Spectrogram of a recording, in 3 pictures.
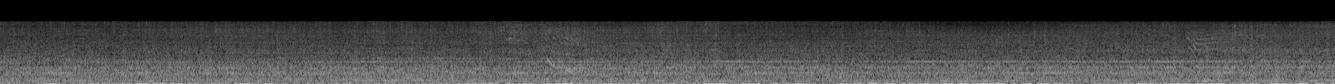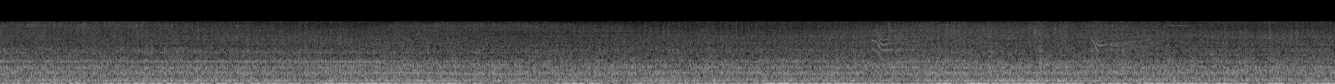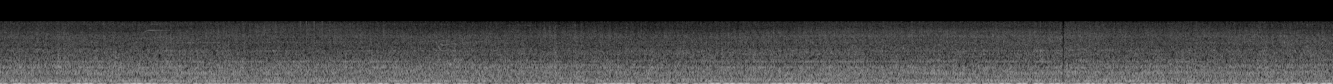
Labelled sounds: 0.6	1.1	killer whale, southern Alaska resident, 3.6 to 7.6 kHz
4.7	6.0	killer whale, southern Alaska resident, 0.88 to 8.0 kHz
11.5	12.9	killer whale, southern Alaska resident, 1.1 to 8.0 kHz
21.8	23.0	killer whale, southern Alaska resident, 1.1 to 4.8 kHz
24.0	24.9	killer whale, southern Alaska resident, 0.85 to 4.7 kHz
28.0	28.6	killer whale, southern Alaska resident, 4.5 to 5.1 kHz
30.9	31.6	killer whale, southern Alaska resident, 0.95 to 5.0 kHz

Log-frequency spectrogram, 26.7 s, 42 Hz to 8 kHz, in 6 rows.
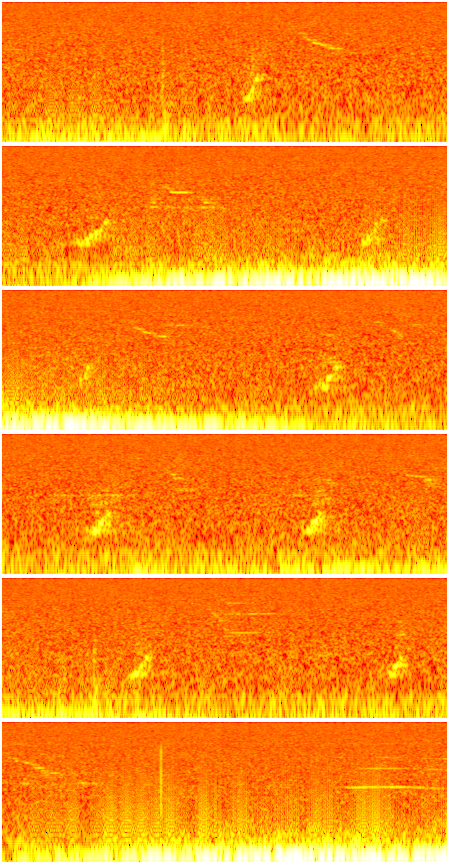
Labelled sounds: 3.1	3.4	humpback whale, 1.3 to 1.8 kHz
7.1	7.4	humpback whale, 1.3 to 1.5 kHz
10.2	10.6	humpback whale, 1.3 to 2.0 kHz
17.4	17.7	humpback whale, 1.3 to 1.8 kHz
20.1	20.5	humpback whale, 0.93 to 2.2 kHz
22.6	22.9	humpback whale, 1.1 to 1.5 kHz
25.8	26.2	humpback whale, 1.3 to 1.4 kHz

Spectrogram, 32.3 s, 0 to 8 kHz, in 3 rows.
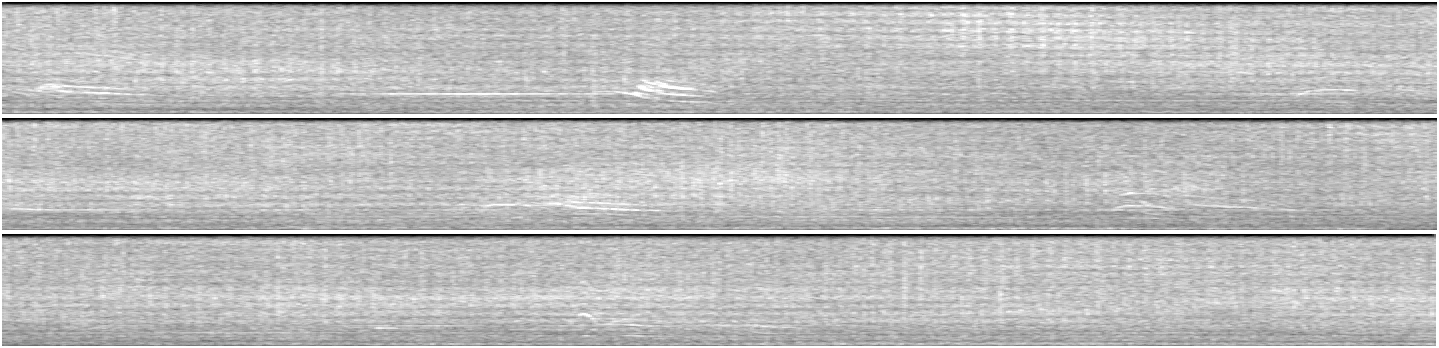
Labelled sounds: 0.4	1.1	killer whale, Bigg's (transient), 1.4 to 2.1 kHz
2.8	3.3	vessel noise, 1.4 to 1.5 kHz
4.4	5.4	killer whale, Bigg's (transient), 0.80 to 2.4 kHz
9.7	10.2	killer whale, Bigg's (transient), 1.3 to 1.8 kHz
10.8	11.1	killer whale, Bigg's (transient), 1.4 to 1.6 kHz
14.3	15.6	killer whale, Bigg's (transient), 1.4 to 1.9 kHz
19.1	20.6	killer whale, Bigg's (transient), 1.3 to 2.0 kHz
24.3	24.6	killer whale, Bigg's (transient), 1.2 to 1.3 kHz
26.0	26.4	killer whale, Bigg's (transient), 1.4 to 1.6 kHz
27.2	27.5	killer whale, Bigg's (transient), 1.3 to 1.4 kHz

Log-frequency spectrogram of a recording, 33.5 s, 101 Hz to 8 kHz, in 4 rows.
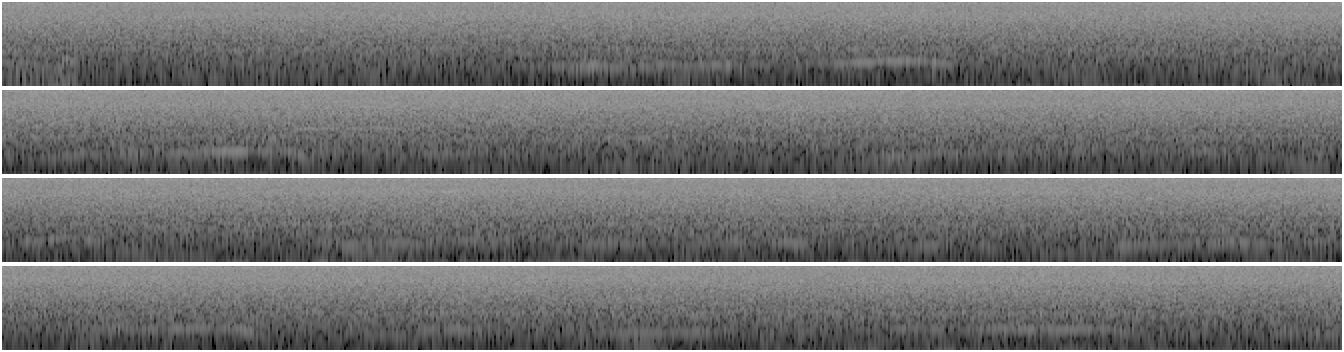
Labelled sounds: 10.2	10.8	humpback whale, 0.99 to 3.4 kHz

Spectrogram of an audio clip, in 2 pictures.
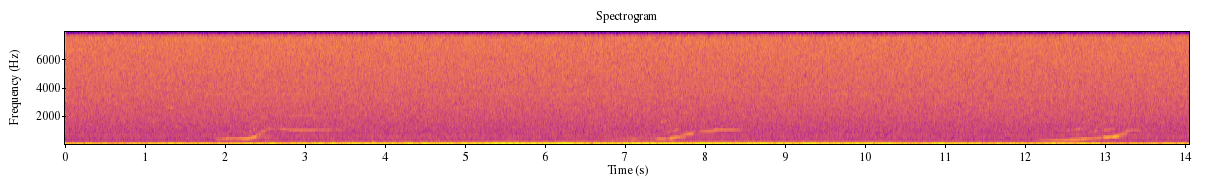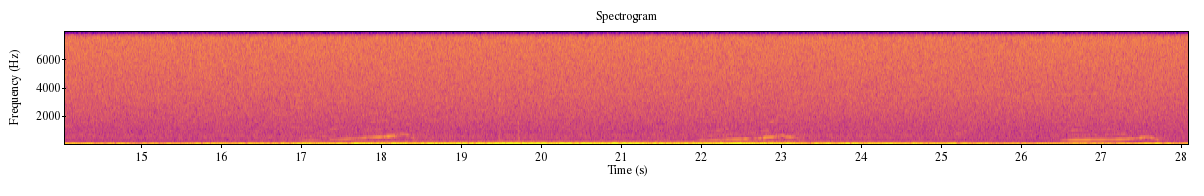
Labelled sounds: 2.4	3.3	humpback whale, 0.90 to 1.2 kHz
7.9	8.5	humpback whale, 0.93 to 1.1 kHz

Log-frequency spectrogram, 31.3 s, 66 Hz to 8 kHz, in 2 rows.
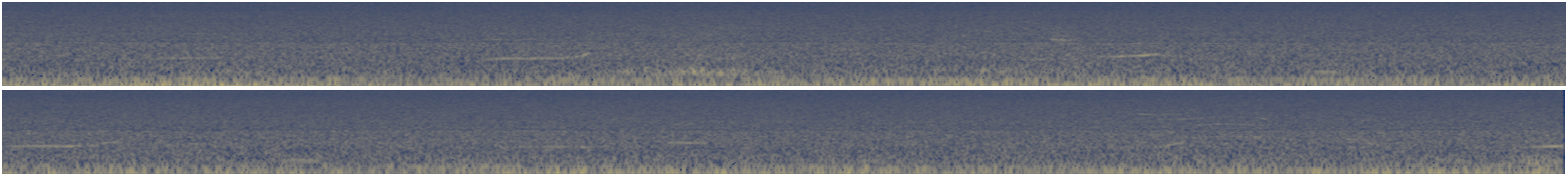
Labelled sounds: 10.5	10.7	humpback whale, 0.83 to 1.0 kHz
27.0	27.7	humpback whale, 1.4 to 2.1 kHz

